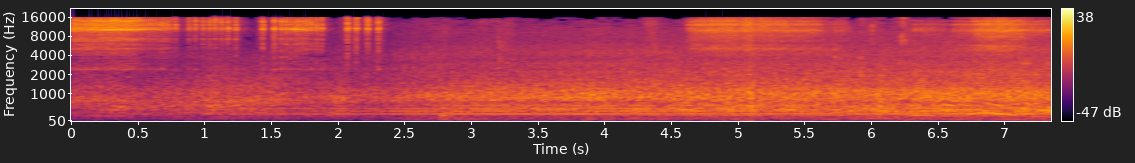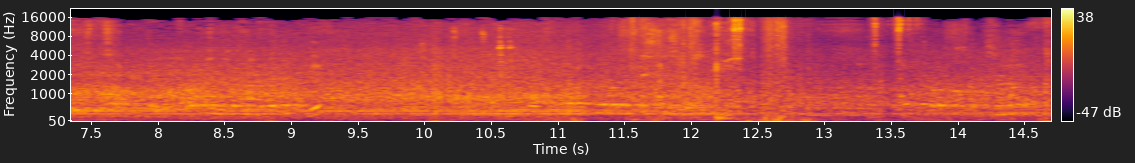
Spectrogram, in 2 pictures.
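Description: Electric drive motors of a dinghy sailing-simulator platform running with a steady mechanical hum, getting louder over the first few seconds as the mounted boat is tilted through a jibe.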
